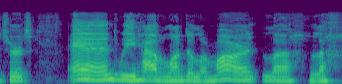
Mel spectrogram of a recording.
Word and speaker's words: Larmond: And we have Londa Larmond. I'm going to say it the French way. I'm sorry, Londa. Londa Larmond.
